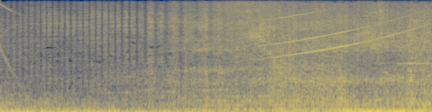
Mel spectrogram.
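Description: Cinematic logo-intro sound effects: a loud, deep rumble with a falling sweep at the start and a rising whine that builds over the last second and a half.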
